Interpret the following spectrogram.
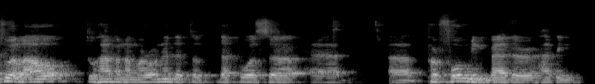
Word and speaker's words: Amarone: So Amarone. Amarone, wow.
